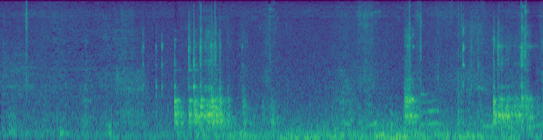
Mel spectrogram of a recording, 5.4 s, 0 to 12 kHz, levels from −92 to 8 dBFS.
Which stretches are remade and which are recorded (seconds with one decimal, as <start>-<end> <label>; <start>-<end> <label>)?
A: 0.0-3.2 recorded; 3.2-3.6 remade; 3.6-4.7 recorded; 4.7-5.4 remade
